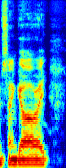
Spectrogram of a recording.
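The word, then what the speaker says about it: Sangaré: then uh Ibrahim sangarei apparently I said it wrong at the start uh I Googled it quickly after someone pointed it out to me so Ibrahim sangarei 25 year old PSV midfielder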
